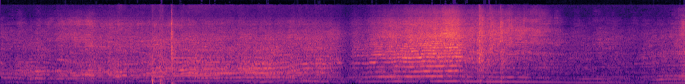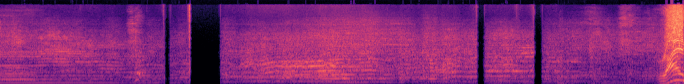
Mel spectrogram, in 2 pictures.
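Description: Off-road race trucks at Wildhorse Pass, Arizona, roar through a turn, engines rising and falling in pitch as they pass, with brief cuts in the sound, and a commentator talking over parts of it.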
